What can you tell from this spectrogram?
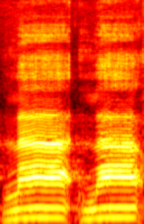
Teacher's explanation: We have here mad tabi'i, we have fatha followed by an alif, so this is stretched for 2 harakat.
